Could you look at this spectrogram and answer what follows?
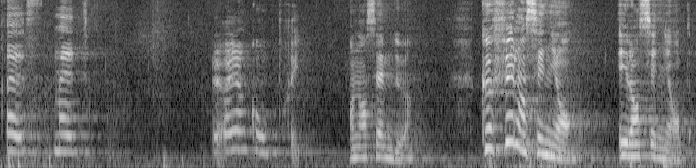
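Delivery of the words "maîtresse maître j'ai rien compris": high, soft little pupil voice; whiny child. Shown as a demonstration. Pupil calling the teacher, high soft whine. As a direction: plead like a lost child in class. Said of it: "ils vont faire comme ça".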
